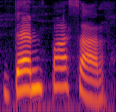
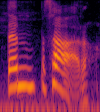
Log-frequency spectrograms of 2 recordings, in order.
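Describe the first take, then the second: First: The emphasis follows natural Indonesian pronunciation. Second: The emphasis is placed the way English speakers would. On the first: The speaker calls it right. "So you say Denpasar" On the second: The speaker calls it wrong. "You don't say Denpasar"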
